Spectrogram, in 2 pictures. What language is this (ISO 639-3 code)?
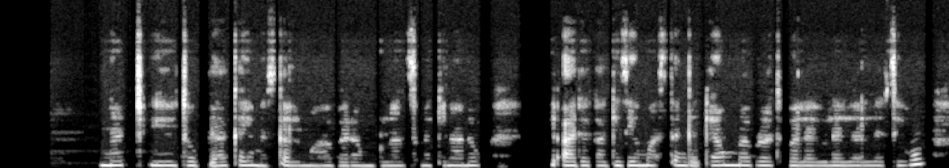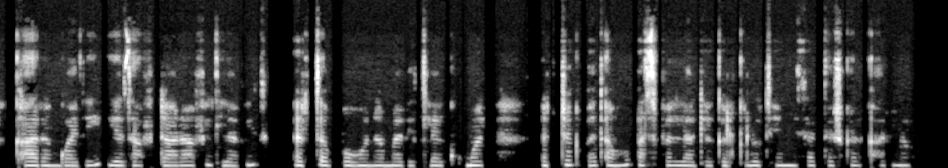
amh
